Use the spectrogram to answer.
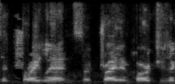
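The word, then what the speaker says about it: Treylon: Yeah, it's Lon, but he pronounces it Traylon.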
